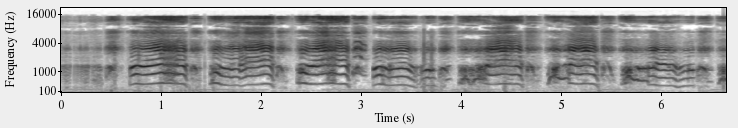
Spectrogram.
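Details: One-week-old newborn boy crying at final weigh-in before going home: rhythmic high-pitched wails about 37 a minute with short breaths between; ordinary healthy newborn cry.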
